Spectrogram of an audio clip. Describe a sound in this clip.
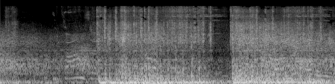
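A rifle fires a rapid, loud burst of shots.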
